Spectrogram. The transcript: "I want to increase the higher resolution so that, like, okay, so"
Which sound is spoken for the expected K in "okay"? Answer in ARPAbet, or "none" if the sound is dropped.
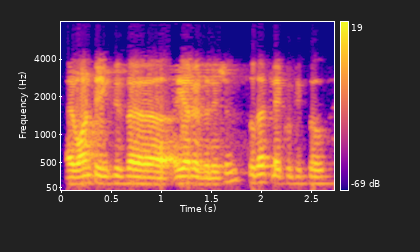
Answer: none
